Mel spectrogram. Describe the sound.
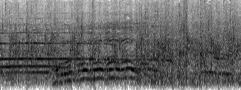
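An audience claps steadily for about three seconds, a dense, loud wash of applause with a few voices and cheers rising over it before it starts to thin.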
